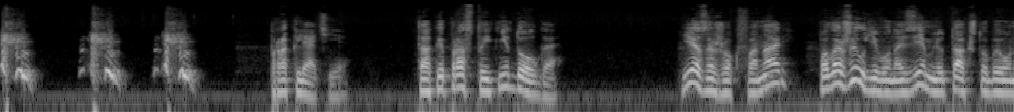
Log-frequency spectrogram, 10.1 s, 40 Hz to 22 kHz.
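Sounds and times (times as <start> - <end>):
person sneezing: 0.0 - 2.1
speech: 2.8 - 3.6, 4.2 - 5.7, 6.8 - 10.1.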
